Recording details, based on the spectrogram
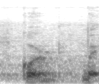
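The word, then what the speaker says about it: could: एल बोलते नहीं उसमें, CUD ऐसे बोल के देखो, CUD को बोलो कुड ऐसी।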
